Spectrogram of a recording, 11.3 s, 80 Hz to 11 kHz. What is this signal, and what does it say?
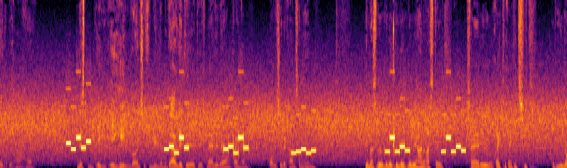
Five-tone selective call (CCIR), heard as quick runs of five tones, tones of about 100 ms, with radio hiss and speech in Danish. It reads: 84459 46115 46115 12413 22263 22263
